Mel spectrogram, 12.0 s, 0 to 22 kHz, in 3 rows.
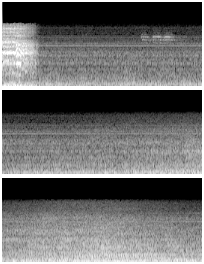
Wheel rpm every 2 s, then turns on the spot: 40, 0, 0, 0, 0, 0.
none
